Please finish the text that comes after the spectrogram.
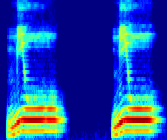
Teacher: mulut dengan hidung dua-duanya ngalir suaranya · usahakan hidungnya juga terasa sengau di mulut didorong di hidung didorong jadi dua-duanya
